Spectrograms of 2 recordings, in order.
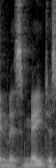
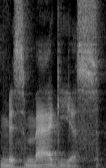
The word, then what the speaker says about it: Mismagius: anime and in the anime they called it miss maggios um i've heard some people say miss mages but it seems like the correct pronunciation is miss maggious and this thing is very interesting i'm looking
